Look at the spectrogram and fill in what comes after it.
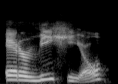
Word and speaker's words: Ervig: I'm pronouncing it Ervig.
